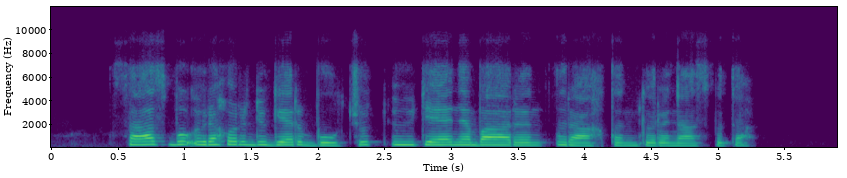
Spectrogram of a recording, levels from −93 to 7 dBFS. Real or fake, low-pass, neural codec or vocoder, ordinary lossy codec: fake; 7.2 kHz; codec, 16 kHz, 6 kbps, DAC; Opus, 16 kbps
